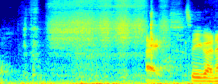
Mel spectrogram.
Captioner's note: snickering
